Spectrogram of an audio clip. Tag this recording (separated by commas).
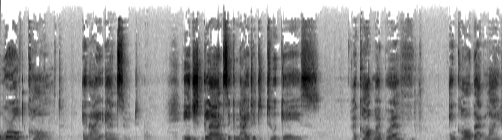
Speech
